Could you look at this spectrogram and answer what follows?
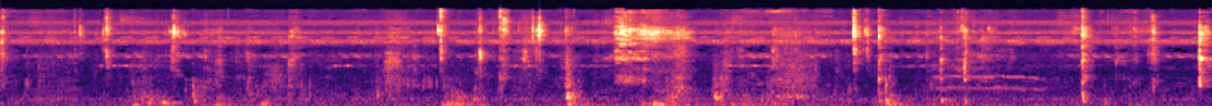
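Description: Steady high chirring of insects, crickets among them, with scattered sharp clicks of a metal spoon against a plate as rice is scooped, and chewing.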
